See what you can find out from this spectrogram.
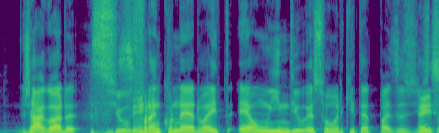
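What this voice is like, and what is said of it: Usual voice. Nothing is said of it.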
